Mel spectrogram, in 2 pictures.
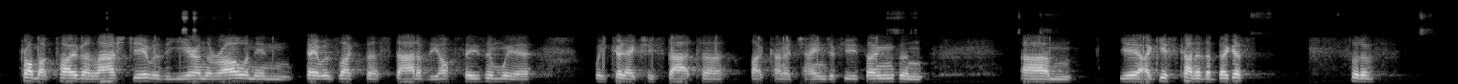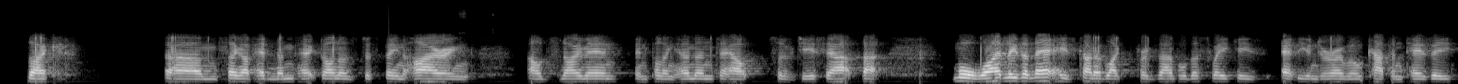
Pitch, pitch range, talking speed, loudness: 135 Hz, 130-140 Hz, 185 wpm, -18 LUFS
